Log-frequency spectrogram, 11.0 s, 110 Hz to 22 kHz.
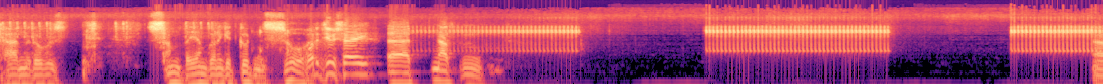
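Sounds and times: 
speech: 0:00.0 - 0:05.0
telephone ringing: 0:03.9 - 0:05.9, 0:07.0 - 0:09.0, 0:10.1 - 0:11.0.

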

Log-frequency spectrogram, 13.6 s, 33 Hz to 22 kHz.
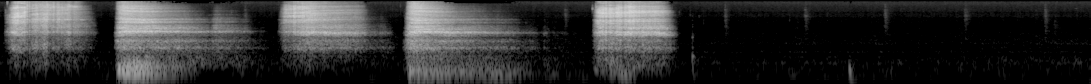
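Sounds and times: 
rasping breathing of a dying person: 0:00.1 - 0:08.5.

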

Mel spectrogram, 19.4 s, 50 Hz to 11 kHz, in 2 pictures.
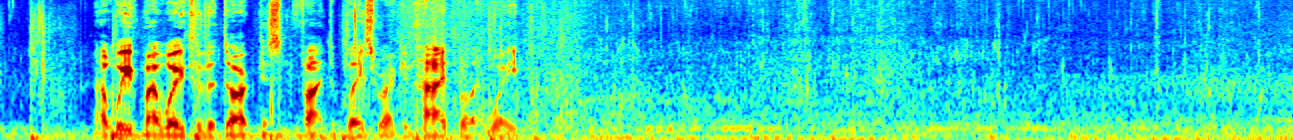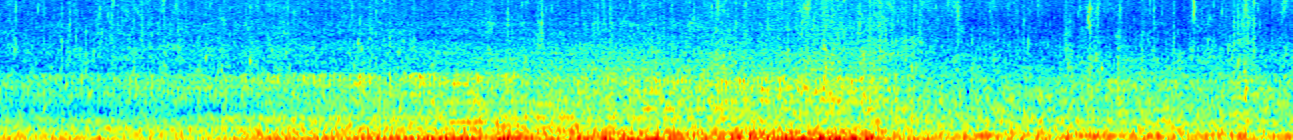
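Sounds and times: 
small skiff engine droning while pulling up at a dock: 0:00.0 - 0:19.3
water rumble at a dock: 0:00.0 - 0:19.3
speech: 0:00.7 - 0:04.3.

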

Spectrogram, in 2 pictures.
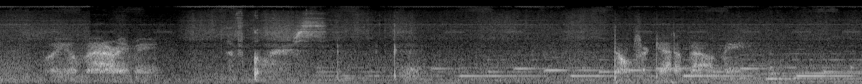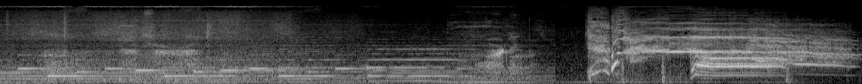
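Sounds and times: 
busy tonal sound: 0:00.0 - 0:14.5
speech: 0:00.5 - 0:01.7
woman screaming in a film clip: 0:14.5 - 0:17.2.

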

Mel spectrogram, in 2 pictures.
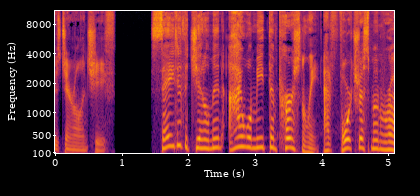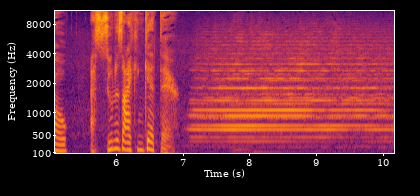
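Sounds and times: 
speech: 0:00.0 - 0:07.0
train horn at a station platform: 0:07.1 - 0:10.1.

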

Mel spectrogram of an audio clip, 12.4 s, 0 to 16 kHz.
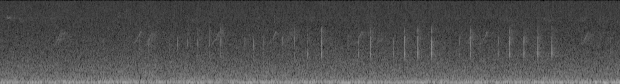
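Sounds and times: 
woodland background noise in silver birch and oak woodland: 0:00.0 - 0:12.4
nuthatch hammering a nut wedged in tree bark: 0:03.4 - 0:11.3, 0:12.2 - 0:12.4.

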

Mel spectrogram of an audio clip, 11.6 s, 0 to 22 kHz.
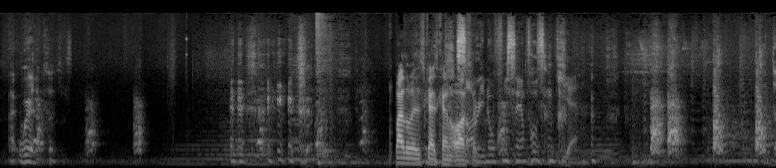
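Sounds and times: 
speech: 0:00.3 - 0:01.5, 0:03.4 - 0:09.0, 0:09.7 - 0:10.1
dog barking: 0:00.5 - 0:02.2, 0:05.4 - 0:05.6, 0:07.4 - 0:07.7, 0:09.7 - 0:11.6
laughter: 0:03.4 - 0:05.0.

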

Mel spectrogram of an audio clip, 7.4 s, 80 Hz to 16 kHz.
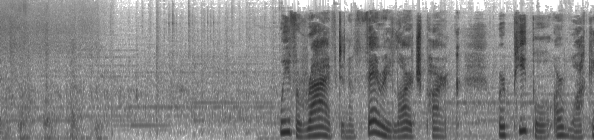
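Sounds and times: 
train wheels clacking on rails: 0:00.0 - 0:04.2
speech: 0:03.5 - 0:07.4.

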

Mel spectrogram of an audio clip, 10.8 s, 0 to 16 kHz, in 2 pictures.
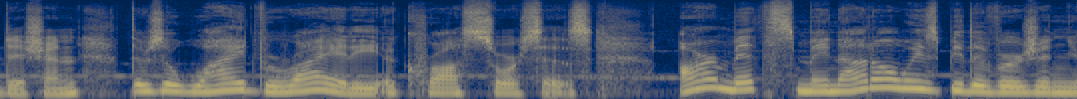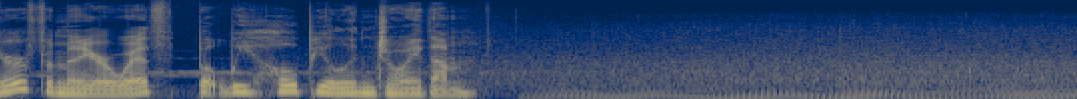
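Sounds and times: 
speech: 0:00.0 - 0:07.9
low droning boat rumble: 0:07.8 - 0:10.7
rushing river water from a moving boat: 0:07.8 - 0:10.7.

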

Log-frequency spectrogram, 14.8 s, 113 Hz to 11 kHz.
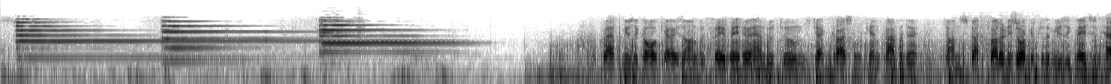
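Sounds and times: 
Christmas church bells ringing: 0:00.0 - 0:06.7
speech: 0:08.1 - 0:14.8.

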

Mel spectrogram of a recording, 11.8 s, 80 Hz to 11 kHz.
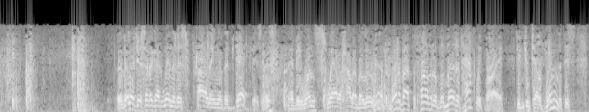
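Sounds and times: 
door shutting with a solid clunk: 0:01.4 - 0:02.0
speech: 0:02.3 - 0:11.7.

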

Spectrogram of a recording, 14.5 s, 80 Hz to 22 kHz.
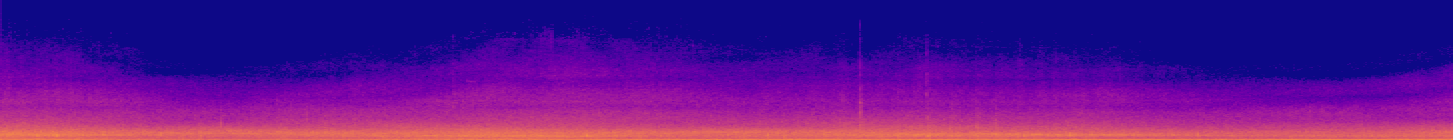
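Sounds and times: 
dense traffic roar beside a busy road: 0:00.0 - 0:14.5.

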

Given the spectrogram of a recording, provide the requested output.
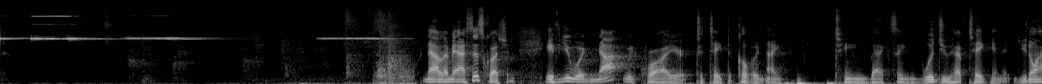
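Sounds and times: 
smoke alarm beeping set off by hookah smoke: 0:00.0 - 0:04.2
speech: 0:03.8 - 0:10.4.

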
